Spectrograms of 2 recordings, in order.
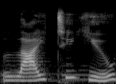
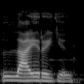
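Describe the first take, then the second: First: The consonant in 'to' is a clear T. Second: The consonant in 'to' sounds like D.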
